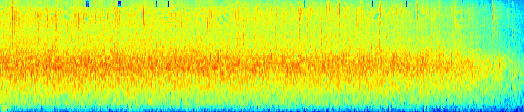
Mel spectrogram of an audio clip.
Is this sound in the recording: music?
no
